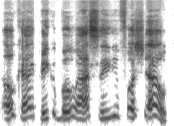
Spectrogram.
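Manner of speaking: high, playful sing-song; peekaboo voice. Pretend. Streamer teasing as if playing peekaboo, high-voiced. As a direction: pipe it up as in a game of peekaboo. Trying to play a little peekaboo.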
